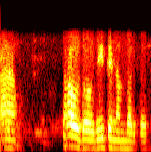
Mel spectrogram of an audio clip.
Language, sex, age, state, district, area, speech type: Kannada, female, 30-45, Karnataka, Dakshina Kannada, rural, conversation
